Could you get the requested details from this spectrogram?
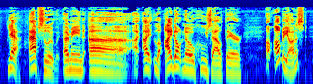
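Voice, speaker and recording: Speaking fairly slowly, a man uses a high pitch with ordinary pitch variation. The sound is dry and close with no echo, over a quiet background. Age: 40s. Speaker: radio host. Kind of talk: casual chat.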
